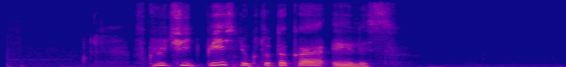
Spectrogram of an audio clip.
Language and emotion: Russian, neutral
